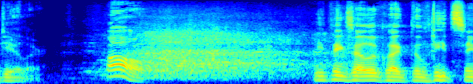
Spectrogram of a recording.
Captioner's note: laughter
